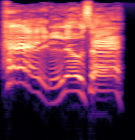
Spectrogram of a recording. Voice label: Male Gnome Play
